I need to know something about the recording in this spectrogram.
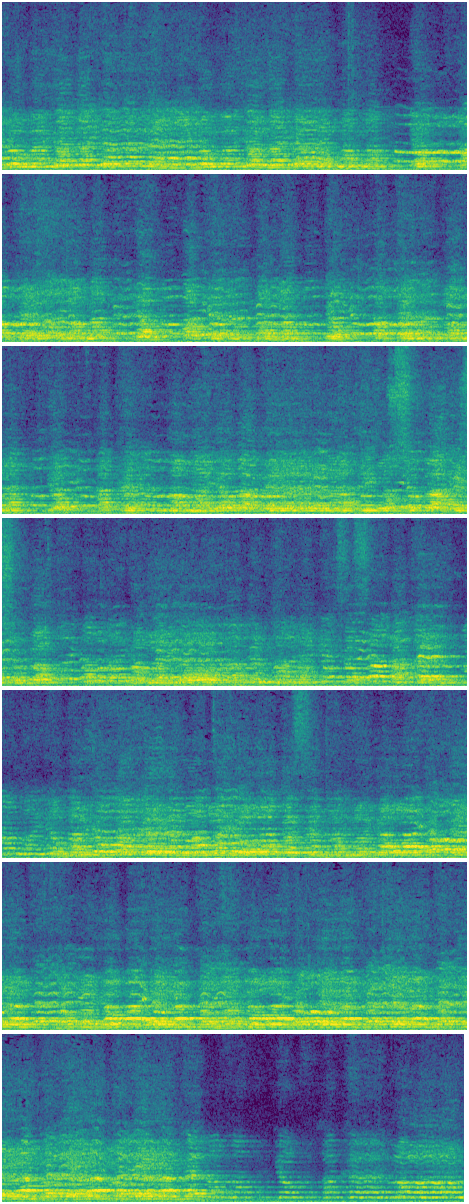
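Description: Mixed choir singing a sustained choral piece, growing louder over the last ten seconds.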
